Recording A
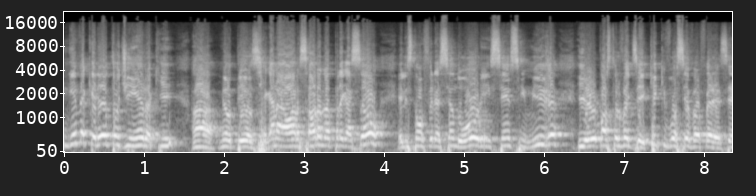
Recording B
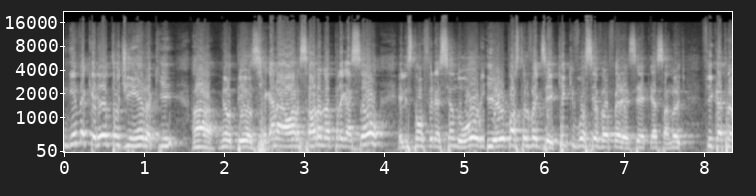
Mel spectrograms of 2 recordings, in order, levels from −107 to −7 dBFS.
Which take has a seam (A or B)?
B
